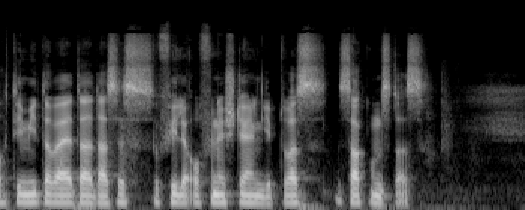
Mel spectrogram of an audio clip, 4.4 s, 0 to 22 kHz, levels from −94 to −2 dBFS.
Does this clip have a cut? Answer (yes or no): yes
